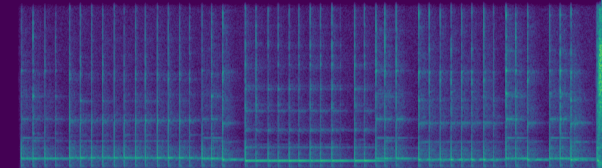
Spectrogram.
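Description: Mbira played solo at the opening of a Zimbabwean song: a fast, even run of plucked notes, about eight a second, moving between two or three pitches, with brief breaks.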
